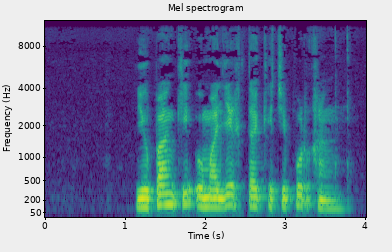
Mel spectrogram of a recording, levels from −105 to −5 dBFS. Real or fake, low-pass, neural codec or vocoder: real; 10.8 kHz; none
